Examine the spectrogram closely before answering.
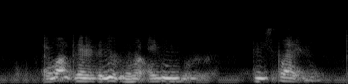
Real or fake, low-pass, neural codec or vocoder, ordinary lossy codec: fake; 5.4 kHz; codec, 16 kHz, 0.5 kbps, FreqCodec, smaller model; none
